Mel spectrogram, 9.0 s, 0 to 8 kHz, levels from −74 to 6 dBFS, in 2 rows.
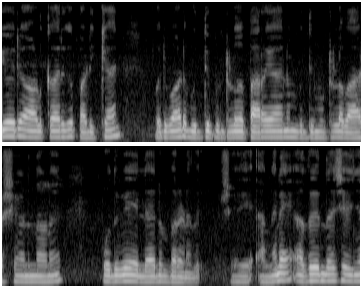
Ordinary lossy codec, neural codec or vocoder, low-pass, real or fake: none; none; 7.2 kHz; real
